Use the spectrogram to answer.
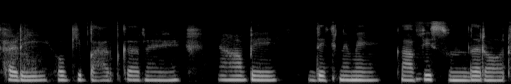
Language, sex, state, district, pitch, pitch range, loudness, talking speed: Hindi, female, Bihar, Supaul, 200 Hz, 195-205 Hz, -30 LUFS, 175 wpm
